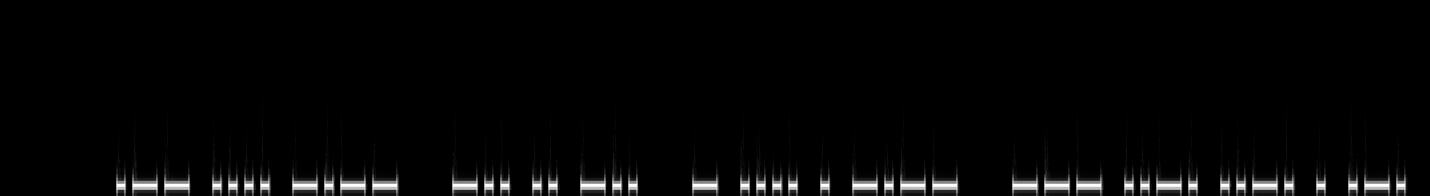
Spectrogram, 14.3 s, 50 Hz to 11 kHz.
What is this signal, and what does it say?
Morse code, heard as a keyed tone, about 15 wpm, 700 Hz. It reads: WHY DID THEY OFFER
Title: Sentences from Top 1000 Words - Review Part 4 - 15wpm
